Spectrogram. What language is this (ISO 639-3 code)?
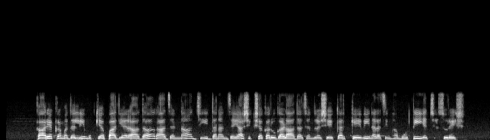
kan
